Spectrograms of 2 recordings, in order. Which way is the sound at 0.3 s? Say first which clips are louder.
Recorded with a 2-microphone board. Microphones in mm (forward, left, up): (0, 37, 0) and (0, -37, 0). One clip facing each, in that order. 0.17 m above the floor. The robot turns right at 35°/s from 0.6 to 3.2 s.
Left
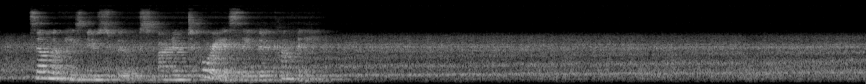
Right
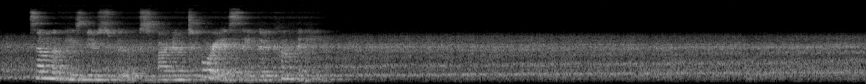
Left 2 dB; 20° right (ahead or behind).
